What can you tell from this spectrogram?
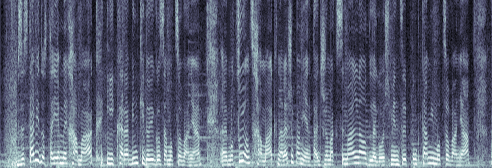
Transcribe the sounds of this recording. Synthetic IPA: vzɛst̪avʲjɛd̪ɔst̪ajɛmɘxamakikaɾabʲiŋkʲid̪ɔjɛɡɔzamɔt̪sɔvaɲamɔt̪sujɔnt̪sxamaknalɛʐɘpamʲjɛnt̪ad͡ʑʐɛmaksɘmalnaɔd̪lɛɡwɔɕt͡ɕmʲjɛnd̪zɘpuŋkt̪amʲimɔt̪sɔvaɲa | b

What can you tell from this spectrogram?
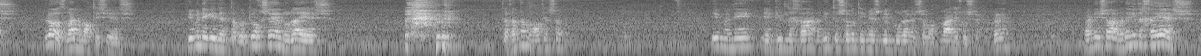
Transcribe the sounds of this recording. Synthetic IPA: ʃ | lo̞zmanamaʁt̪iʃejeʃ | vimanijaɡid̪enat̪abat̪uaχʃeenulajːeʃ | t̪avankamamaʁt̪iaχʃav | imanijaɡid̪leχanaɡid̪̚t̪aʃavet̪imjeʃɡilɡulaneʃamot̪maːniχo̞ʃevokej | veaniʃvaniaɡid̪le̞χajeʃ

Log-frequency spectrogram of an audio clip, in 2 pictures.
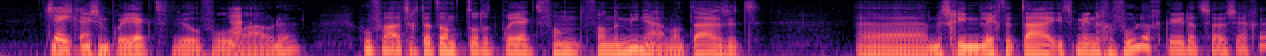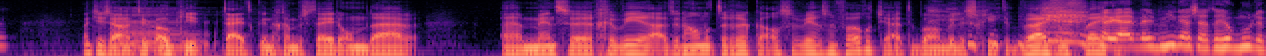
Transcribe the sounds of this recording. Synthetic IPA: diizənprojɛk̚tʋɪlˠvɔlˠɦawdə | huvəɹɦʌwtsɪχdɑt̚dɑntɔtɦət̚projɛk̚tfɑnvɑndəmina̰ʋɑnt̚daːrɪs̬ət | əmɪsχinlɪχtət̚daːrḭtsmɪndəɹχəvuləχkɵnjədɑtsowzɛχənʋɑntjəzawnatyːləkowkjətɛjtkɵnəχaːnbəstejdənɔmdaːɹ | ʔəmɛnsəχəʋɪːɾəœ̰ɥtɦənɦɑndətərɵkənɑ̰lˠsəʋɪːχəns̬ɦənvowχlˠtjəœ̰ɥtdəbowmʋɪləsχitəbəʋɛjsfrejbɛminazɔwtɦɪːlˠmulə

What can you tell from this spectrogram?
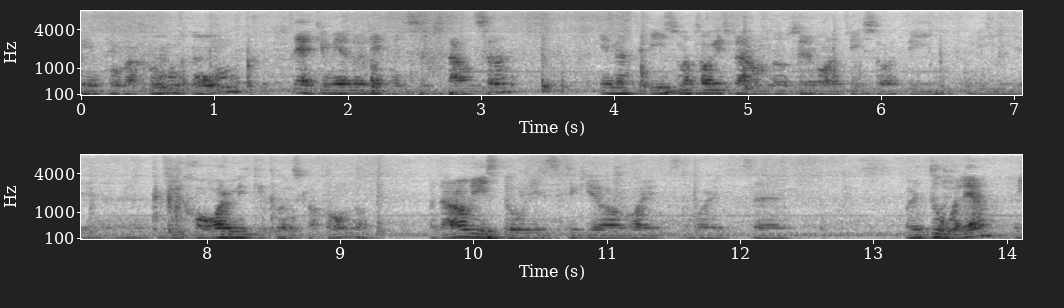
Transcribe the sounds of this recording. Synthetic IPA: ɪnfɔɾmaɧuːnɔmlɛːkəmeːd̪əlɔlɛːkmeːd̪sɵb̥st̪ansəɳa | ɛjəmɛnat̪̚ːɛvɪsɔmhaʈʰɑːɡɪt̪sfɾamːd̪ɔmsɔæɖɛvɑːlɪt̪viːsːɔat̪vɪvɪ | vɪhaɾmʏkːəkʰɵnskɑːpɔmd̪ɔm | ɔd̪æɾhaɾvɪɪst̪uːɾɪst̪ʰʏkːəjɑɡvɑːɾɪt̪vɑːɾɪt̪ | vɑːɾɪt̪̚d̪oːlɪɡa

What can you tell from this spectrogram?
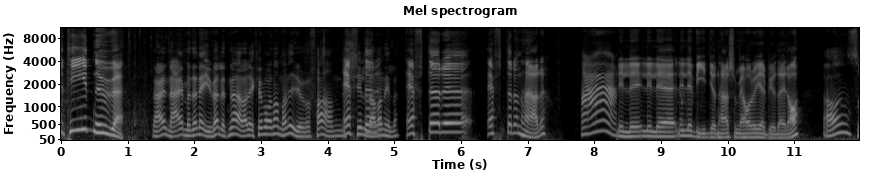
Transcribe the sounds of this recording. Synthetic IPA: ət̪ʰiːd̪nʉ̟ː | næɪnæɪmɛnd̪ɛnæɾjɵvɛld̪ɪt̪næːɾad̪ɛkʰanjʉvɑːɾaɛnanːanviːd̪jʊvafaːnɛfɪləavanɪlːəɛft̪əɾ | ɛft̪əɖɛnɦæːɾ | lɪlːəlɪlːəlʔɪlːəviːd̪ɪʊnɦæːʂɔmjahaɾɔeːɾbjʉ̟ːd̪aɪd̪ɑː | ɑːsɔ

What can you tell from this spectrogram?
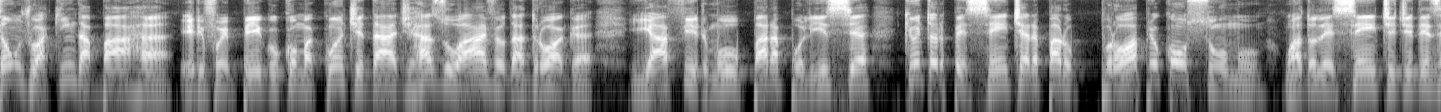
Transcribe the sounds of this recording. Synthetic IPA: ɐ̃w̃ʒuakĩd̪abaɦɐelɪfojpeɡʊkõũmɐkwɐ̃nt͡ʃid̪ad͡ʒɪɦazuavewd̪ɐd̪ɾɔɡɐɪafiɾmowpaɾɐːpolisiɐkɪʊ̃ũẽnt̪oɾpesẽnt͡ʃɪɛɾɐpaɾʊpɾɔpɾiʊkõsũmʊ̰ũad̪olesẽnt͡ʃɪd͡ʒɪd̪ez

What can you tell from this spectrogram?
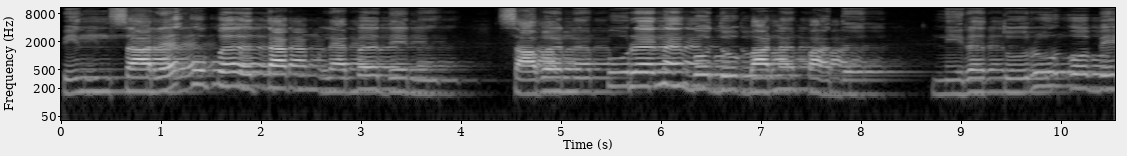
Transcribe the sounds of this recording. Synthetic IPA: pinsaɾeupət̪aklɛbəd̪enə | saʋənəpuɾənəbod̪ubanəpad̪ə | niɾət̪uɾuobe

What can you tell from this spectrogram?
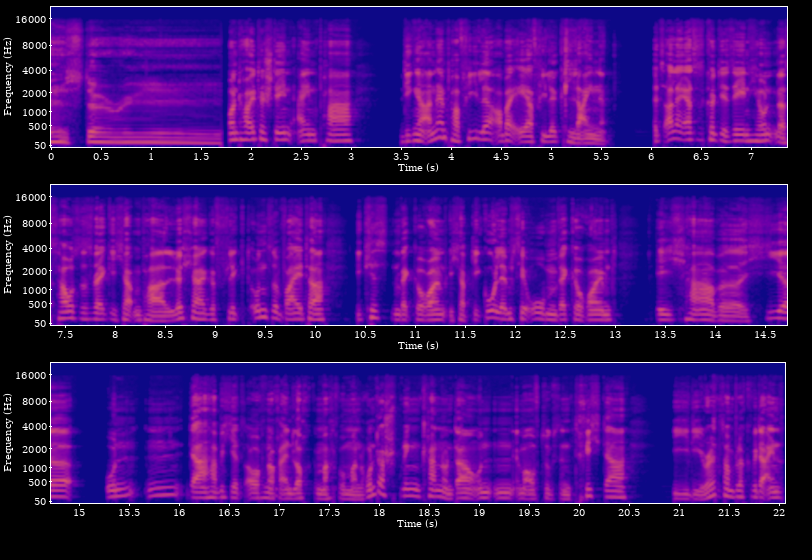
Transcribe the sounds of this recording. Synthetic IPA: mɪstɛʁi | ʔʊnthɔʏtəʃteːənʔa̰ɪnpʰaːɐ | dɪŋəʔanaɪnpʰaːɐfiːləʔa̰ːbɐʔeːɐfiːləkʰl̥a̰ɪnə̰ | ʔalsʔalɐʔeːɐstəskʰœntiːɐzeːənɦiːʊntn̩dashaʊsɪstv̥ɛkɪçhaːbənpʰaːɐlœçɐɡəflɪktʔʊntz̥oːvaɪtɐ | d̥iːkʰɪstn̩vɛk̚ɡ̥əʁɔʏmtɪçhaːbədiːɡoːlɛmshiːɐʔoːbm̩vɛk̚ɡ̥əʁɔʏmt | ʔɪçhaːbəhiːɐ | ʔʊntn̩d̥aːɦaːbəɪçjɛt͡sta̰ʊxχnɔχaɪnlɔχɡ̥əmaχtv̥oːmanʁʊntɐʃpʁ̥ɪŋənkʰanʊnt̚d̥aːʔʊntn̩ɪ̰mʔaʊft͡suːkz̥ɪntʰːʁ̥ɪçtɐ | d̥iːdiːʁɛtt͡sɔmblœkəviːdɐʔaɪn

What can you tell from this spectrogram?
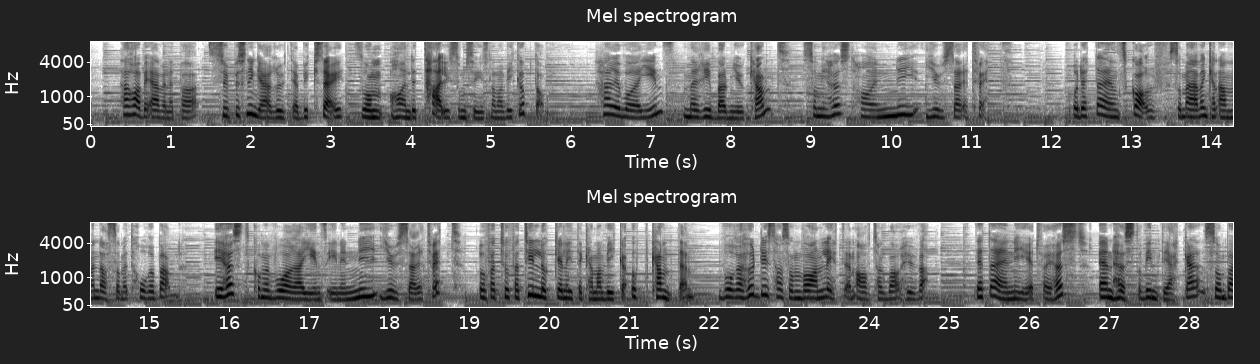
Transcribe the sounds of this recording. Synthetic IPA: hæːɾhaɾvɪʔæːvənɛt̪̚pʰɑɾ | sʉ̟ːpəʂnʏɡːaɾʉ̟ːt̪ɪabʏksəɾsɔmhaɾɛnd̪ɛt̪ʰa̰ljsɔmsyːnsnæɾmanviːkəɾɵpːd̪ɔ̰m | hæːɾæɾvoːɾajɪnsmɛːɾɪbad̪mjʉ̟ːkʰːant̪ | sɔmɪɦœst̪haɾɛnːyːjʉ̟ːsaɾə̰t̪ʰvɛt̪ː | ɔd̪ɛt̪ːaæɾɛnskɑɾfsɔmɛːvənkʰananvɛnd̪asːɔmɛt̪hoːɾəba̰nd̪ | ɪɦœst̪kʰɔmːəɾvoːɾajeːnsɪnːɛnːyːjʉ̟ːsaɾət̪ʰvɛt̪ː | ɔfœɾat̪ʰːɵfat̪ʰɪlːɵkːənliːt̪əkʰanmanviːkaʔɵpːkʰant̪ə̰n | voːɾaɦɵd̪ːɪshaʂɔmvɑːnlɪɡt̪ʰɛnɑːvt̪ʰɑːɡ̚bɑ̰ːɾɦʉ̟ːva | d̪̥ɛt̪ːaæɾɛnːyːheːt̪fœɾɪɦœst̪ | ɛnɦœst̪ɔvɪnt̪əɾjakːasɔmbœ

